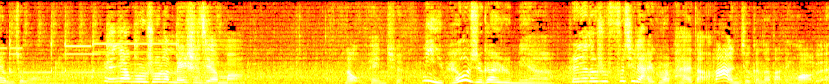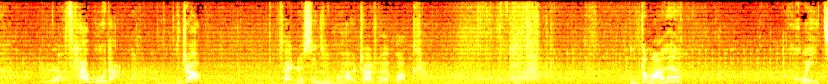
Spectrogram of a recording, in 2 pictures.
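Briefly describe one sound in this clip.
A second young woman answers in a sulky, complaining tone.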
